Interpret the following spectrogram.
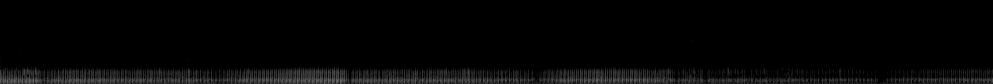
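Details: Purring house cat captured close up in stereo, no voice over it: continuous low throbbing rumble, pulsing fast and evenly, with short pauses where the cat draws breath, plus faint soft clicks.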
